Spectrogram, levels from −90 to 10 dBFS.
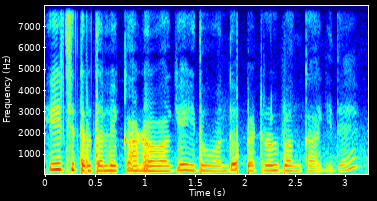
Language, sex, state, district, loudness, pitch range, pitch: Kannada, female, Karnataka, Koppal, -16 LUFS, 230-275 Hz, 245 Hz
